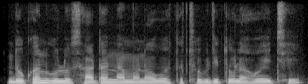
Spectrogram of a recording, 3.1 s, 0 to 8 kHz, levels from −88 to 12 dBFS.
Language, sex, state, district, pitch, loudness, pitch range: Bengali, male, West Bengal, Cooch Behar, 145 Hz, -16 LUFS, 130-160 Hz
